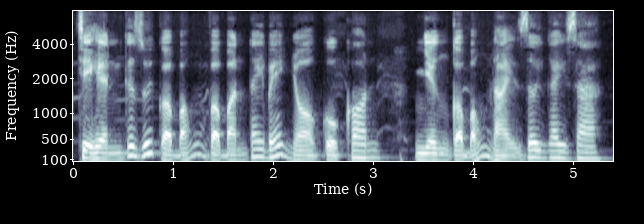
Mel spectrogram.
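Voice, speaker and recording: A man narrating a ghost story in an expressive, dramatic storytelling style. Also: mid-range voice, moderate pace.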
